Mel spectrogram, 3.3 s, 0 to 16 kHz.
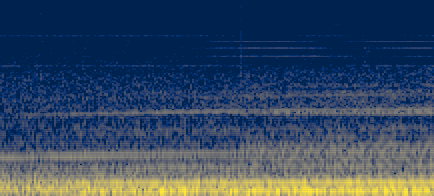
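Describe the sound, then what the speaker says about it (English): Boeing 737 jet engines spooling at takeoff power in the X-Plane 10 flight simulator: a steady, loud, dense roar with a low rumble and a faint whining tone, no voices. "Takeoff power set."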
